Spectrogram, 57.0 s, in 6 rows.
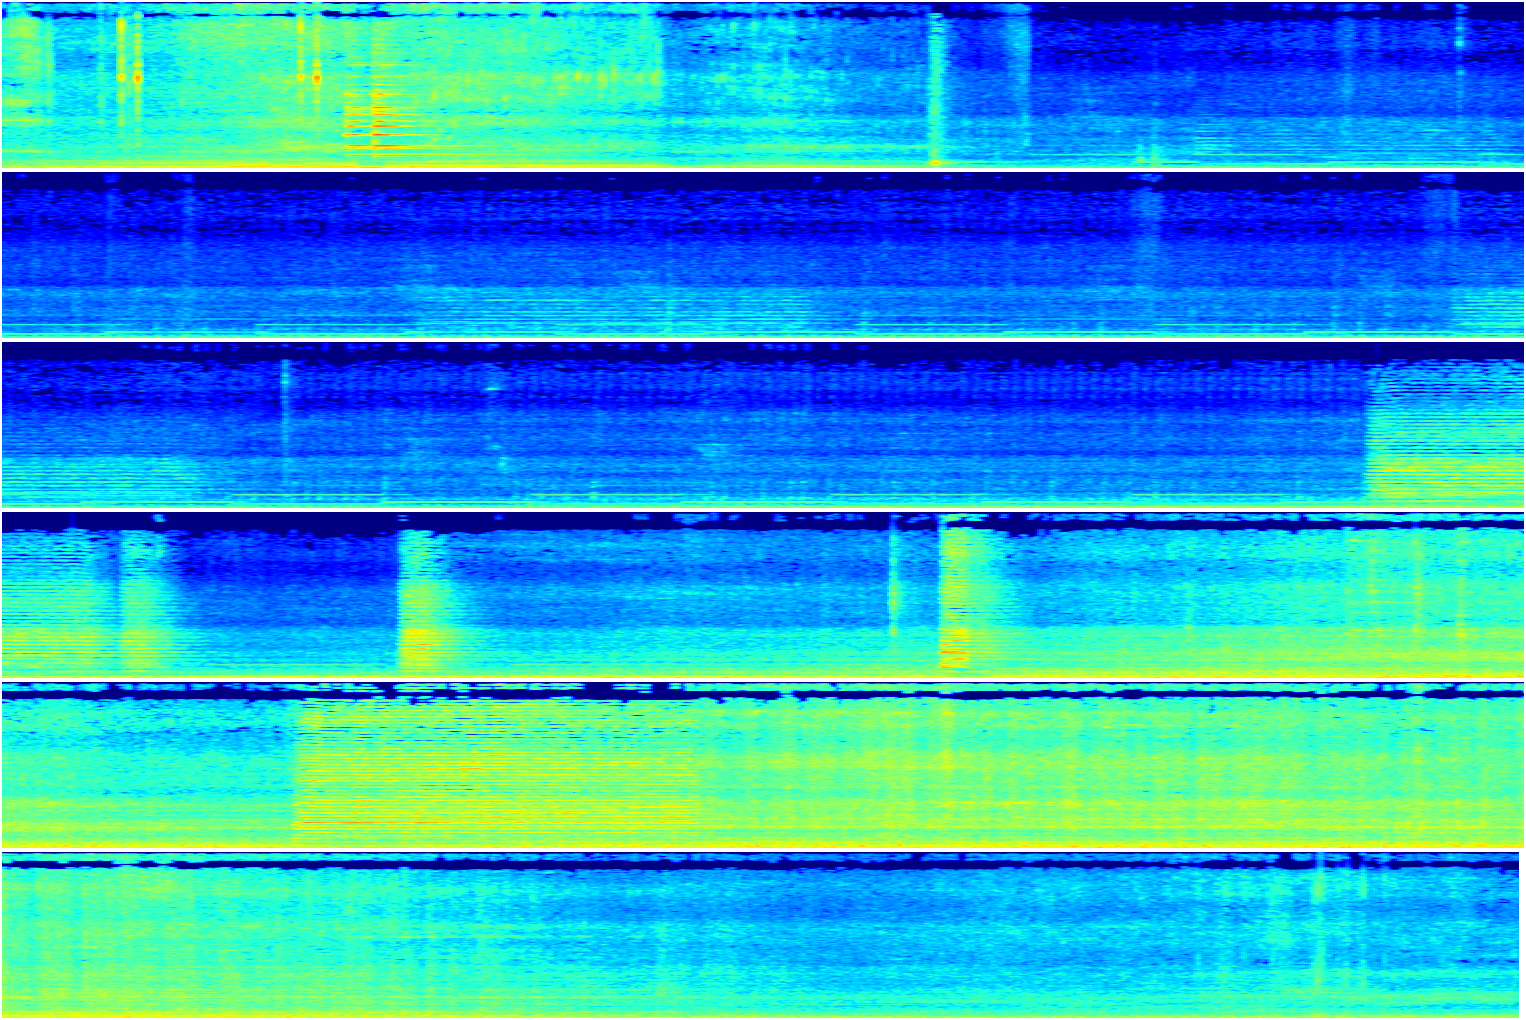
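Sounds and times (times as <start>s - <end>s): train rumble: 10.0s - 57.0s
train horn blasts: 12.1s - 15.0s, 18.6s - 20.5s, 27.5s - 29.9s, 31.0s - 31.6s, 34.4s - 35.0s, 39.8s - 42.7s.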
